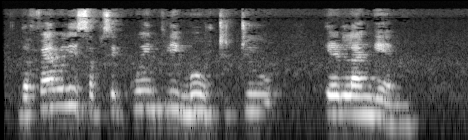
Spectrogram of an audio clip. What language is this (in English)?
English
